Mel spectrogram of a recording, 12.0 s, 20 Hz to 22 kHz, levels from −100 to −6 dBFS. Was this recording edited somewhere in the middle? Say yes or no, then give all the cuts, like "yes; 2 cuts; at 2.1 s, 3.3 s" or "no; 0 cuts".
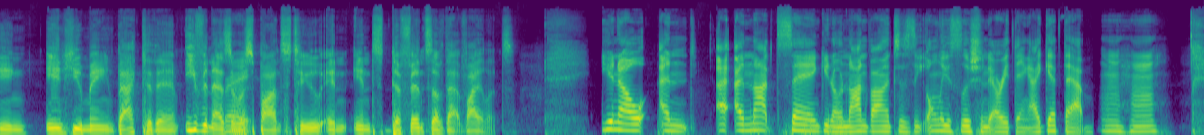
yes; 2 cuts; at 6.6 s, 10.9 s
